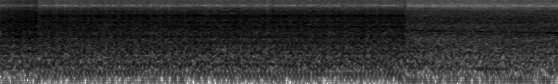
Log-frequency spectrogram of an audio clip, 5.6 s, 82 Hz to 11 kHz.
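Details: 2008 CAT 3512 GD diesel generator set, starting after a non-start fault traced to the emergency stop switch was cleared; big diesel runs with a steady, even roar and no knocks or misses; normal running.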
